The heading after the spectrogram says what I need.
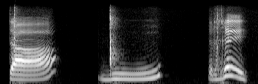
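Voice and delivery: "Ta, bou, ré" in separate, drawn-out beats; syllable by syllable. Shown as a demonstration. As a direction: break it into "Ta", "bou", "ré" with clear pauses. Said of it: "on fait les syllabes". (« Ta, bou, ré » syllabe par syllabe)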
